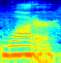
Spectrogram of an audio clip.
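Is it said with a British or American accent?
American. It is said with an American soft D.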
